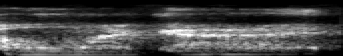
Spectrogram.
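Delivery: soft, low and choked. Retold or imitated. Mother hearing her son's plea, choked up. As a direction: barely get it out, holding back tears.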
